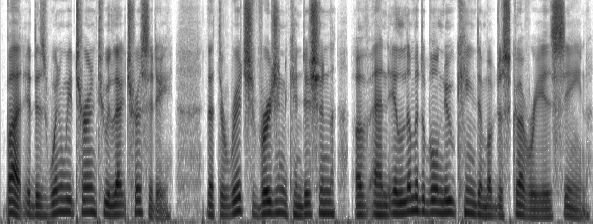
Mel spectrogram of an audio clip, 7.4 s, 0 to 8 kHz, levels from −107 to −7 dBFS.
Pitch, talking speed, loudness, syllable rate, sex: 135 Hz, 180 wpm, -19 LUFS, 5.5 syllables/s, male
